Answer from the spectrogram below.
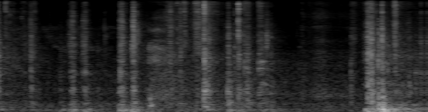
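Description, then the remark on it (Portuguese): A door is handled with a series of light clicks and rattles as a grandfather leaves the house, then closes with a heavier low thud near the end. No one speaks. “ok, o meu avô está a assim sair de casa e é um barulhinho fechar a porta.”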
